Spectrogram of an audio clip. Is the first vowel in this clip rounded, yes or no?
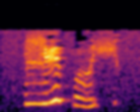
no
